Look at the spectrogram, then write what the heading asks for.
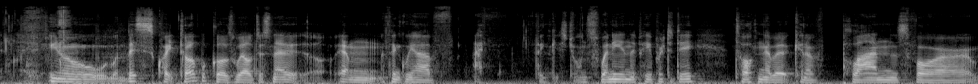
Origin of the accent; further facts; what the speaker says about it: Newton Stewart, Scotland, United Kingdom; I'm from Monygaff, which is kind of part of Newton Stewart.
